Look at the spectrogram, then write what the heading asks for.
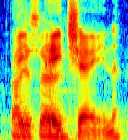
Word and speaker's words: Etienne: Well, Travis, we're going to be announcing your name correctly. A-chain. Travis A-chain.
